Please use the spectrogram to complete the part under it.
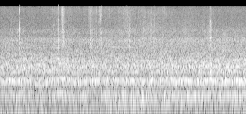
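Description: Honeybees swarm around a hive in a steady, dense buzz, with individual bees flying close past now and then.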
